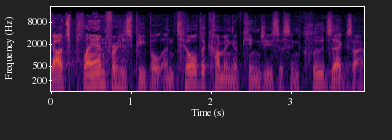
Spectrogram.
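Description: Using a normal speaking voice, a man talks at a moderate pace with lively intonation. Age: 30s. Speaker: pastor. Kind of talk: sermon. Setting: church.

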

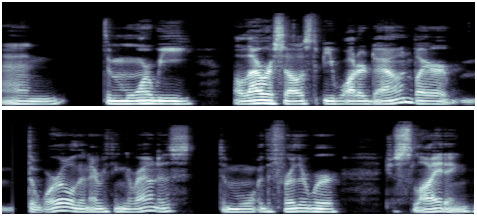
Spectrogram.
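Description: A man with a fairly low pitch talks at a moderate pace. His intonation is fairly even, and the background is quiet. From Ireland. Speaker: podcast co-host. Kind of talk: casual chat.

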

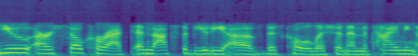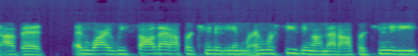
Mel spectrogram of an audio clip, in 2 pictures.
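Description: A woman's unremarkable speaking voice in an American accent, with fairly even intonation, very even loudness and hardly any pauses. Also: medium pitch for a woman, fairly quick pace. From Texas, South Austin. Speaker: chamber of commerce president, lawyer. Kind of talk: interview.

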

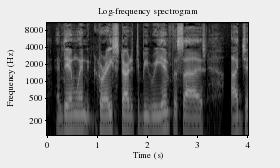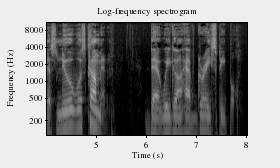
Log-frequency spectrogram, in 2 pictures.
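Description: An ordinary speaking voice, a man with a medium pitch and fairly even intonation at a fairly slow pace, on a very clean recording with a silent background. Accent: American. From Gary, Indiana (US Midwest, near Chicago). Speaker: pastor. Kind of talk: casual interview.

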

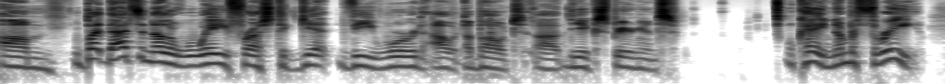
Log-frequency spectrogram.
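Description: A normal speaking voice from a man, fairly high-pitched, at a fairly slow pace with lively intonation and very even loudness. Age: 30s. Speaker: podcast host. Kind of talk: solo podcast recap.

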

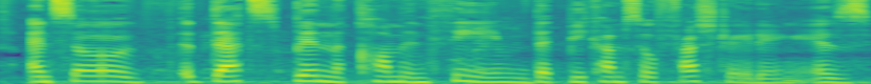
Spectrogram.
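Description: Somewhat breathy voice with a dark, mellow tone and fairly even intonation. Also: woman. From Kenya. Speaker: documentary filmmaker. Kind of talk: interview conversation.

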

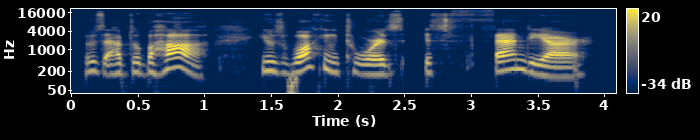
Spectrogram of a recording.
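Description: Speaking at a moderate pace, a woman with an ordinary speaking voice and fairly low pitch is heard in a very clean recording with a silent background. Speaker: parent podcast host reading bedtime stories to children. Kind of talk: children's bedtime story reading aloud, with chat. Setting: home at bedtime, recorded with children nearby. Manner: soft, sleepy wind-down at night.

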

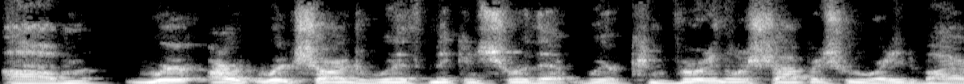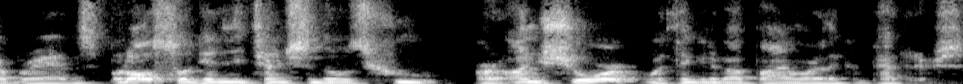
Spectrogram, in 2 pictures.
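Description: A man with an American accent talks at a fairly quick pace, his fairly low voice somewhat breathy and his intonation fairly even. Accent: New York, moderated by Cincinnati. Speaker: marketing executive. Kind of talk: casual interview.

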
